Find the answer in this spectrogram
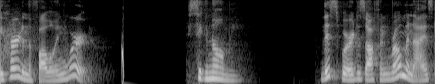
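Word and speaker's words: συγγνώμη: often romanized like this signomi this character isn't pronounced using an English G sound at all it's like a very soft continuous and loose held G almost as if you're gargling but don't make it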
